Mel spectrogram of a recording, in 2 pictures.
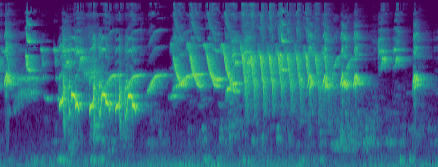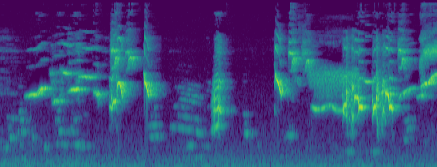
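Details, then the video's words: Oriental magpie-robin (kacer) in full song, described as able to rile other kacer: dense runs of rapid buzzy trills and sweeping whistled notes, a loud rattling burst in the middle, a short pause, then renewed chattering phrases. "awas Kacer nya jebol emosi dengar suara Kacer ini"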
